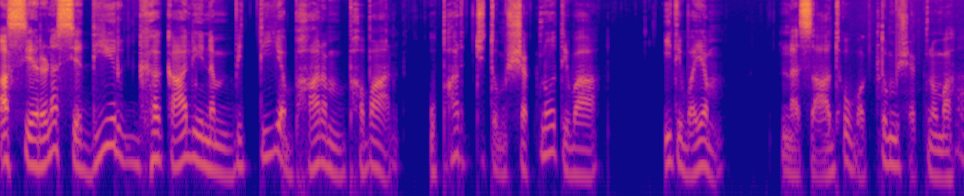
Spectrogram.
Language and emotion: Sanskrit, fearful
